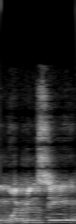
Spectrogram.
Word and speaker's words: Woodmansee: Woodmansee. Adam actually pronounced the last name correctly, Woodmansee. I had to say it Woodmansee because I don't trust you dropouts to fucking say it right.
